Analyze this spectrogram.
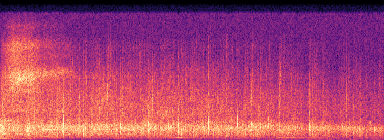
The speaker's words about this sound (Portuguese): Aplauda o Senhor, porque Ele é digno, aleluia, aleluia, aleluia. Aplauda o Senhor, aleluia.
